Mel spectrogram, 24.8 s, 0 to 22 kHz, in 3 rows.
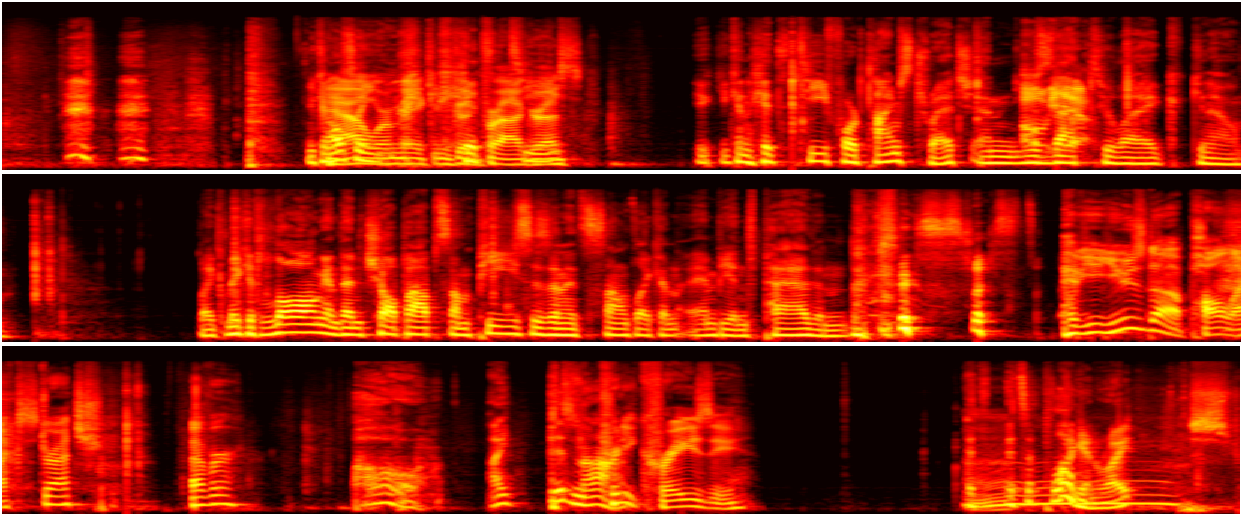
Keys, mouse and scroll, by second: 0.8 click, 1.7 scroll down 1, 2.8-3.4 shift+scroll down 3, 5.0 t, 6.4-6.8 shift+scroll up 2, 7.3-8.3 typing, 9.3 click, 10.1-10.7 scroll up 1, 12.0-13.7 ctrl+drag, 13.8 ctrl+click, 14.9-16.2 drag, 17.2 typing, 18.4-20.5 drag, 22.7 click, 24.1 click.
